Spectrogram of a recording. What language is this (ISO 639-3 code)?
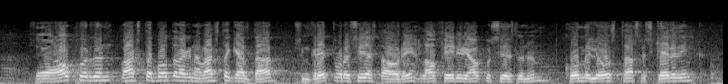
isl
